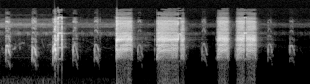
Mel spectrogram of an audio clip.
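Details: A grey francolin in a calling contest gives loud, harsh, high-pitched notes: short clipped syllables, then longer grating bursts in quick pairs over about three seconds.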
